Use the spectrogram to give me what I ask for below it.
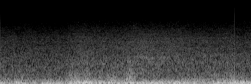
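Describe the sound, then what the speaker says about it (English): Strong wind on a stormy day beside cascading white water buffets and roars across the microphone in a constant rumbling gust, loud and close, with no voices. "it's getting quite windy now"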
